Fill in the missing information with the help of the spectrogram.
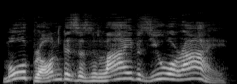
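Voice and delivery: high, loud emphatic professor; excited. A narrator's reading. Professor revealing his brother's news, excited. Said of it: "pacing round the room in excitement".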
